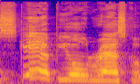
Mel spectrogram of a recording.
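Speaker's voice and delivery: put-on high, delighted boyish shout; boy tumbling in the grass with his dog; joyful cry. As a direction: cry out with glee. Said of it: "cried Orvie".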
